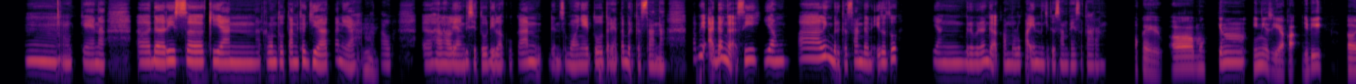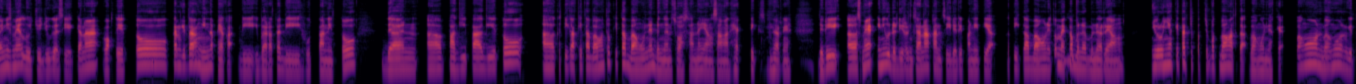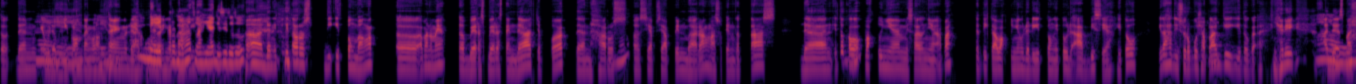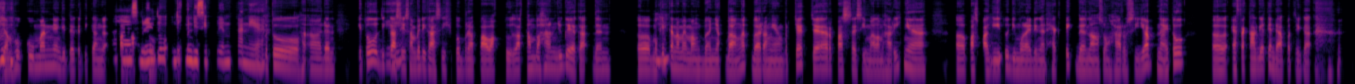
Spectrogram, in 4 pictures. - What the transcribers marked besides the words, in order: laughing while speaking: "sebenarnya"; laughing while speaking: "klonteng"; chuckle; in English: "push up"; laughing while speaking: "jadi"; chuckle; chuckle
- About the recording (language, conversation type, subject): Indonesian, podcast, Apa pengalaman petualangan alam yang paling berkesan buat kamu?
